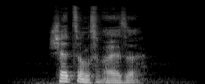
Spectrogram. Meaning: approximately, roughly
- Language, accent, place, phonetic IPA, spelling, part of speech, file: German, Germany, Berlin, [ˈʃɛt͡sʊŋsˌvaɪ̯zə], schätzungsweise, adverb, De-schätzungsweise.ogg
